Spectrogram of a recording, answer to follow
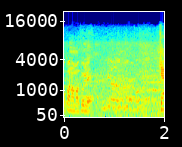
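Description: People in a crowd talking over one another: a nearby voice at the start, then fainter mixed chatter, then a louder voice again at the end.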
